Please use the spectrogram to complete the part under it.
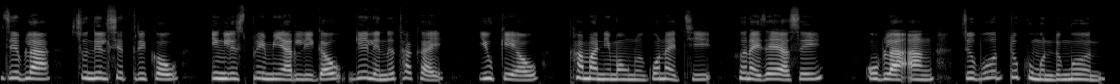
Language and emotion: Bodo, sad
